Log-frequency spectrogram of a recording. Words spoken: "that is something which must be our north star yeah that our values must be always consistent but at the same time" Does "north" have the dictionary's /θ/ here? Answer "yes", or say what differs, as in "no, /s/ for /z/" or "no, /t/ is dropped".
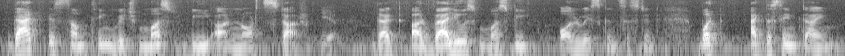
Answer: no, /t/ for /θ/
